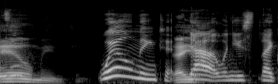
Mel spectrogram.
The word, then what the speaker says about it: Wilmington: It's an I, not an O. She said Wilmington. Oh, wait, how do you pronounce it? Wilmington.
